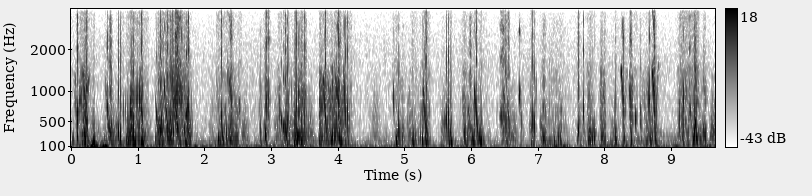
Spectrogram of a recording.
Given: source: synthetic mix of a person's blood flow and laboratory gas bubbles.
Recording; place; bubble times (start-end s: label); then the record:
Doppler ultrasound of blood flow; subclavian vein
0.00-0.36 s: bubbles
0.51-1.18 s: bubbles
1.25-1.83 s: bubbles
2.17-2.56 s: bubbles
2.82-3.00 s: bubbles
3.10-3.55 s: bubbles
3.71-4.22 s: bubbles
4.82-5.04 s: bubbles
5.09-5.40 s: bubbles
5.57-5.76 s: bubbles
5.86-6.24 s: bubbles
6.42-6.61 s: bubbles
6.71-6.79 s: bubbles
6.87-6.99 s: bubbles
7.03-7.39 s: bubbles
7.59-7.89 s: bubbles
7.93-8.04 s: bubbles
8.15-8.84 s: bubbles
9.10-9.54 s: bubbles
From the record:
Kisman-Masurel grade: 342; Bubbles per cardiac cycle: rolling drumbeat, 9 or more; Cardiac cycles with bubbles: 100%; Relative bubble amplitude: moderate (0.250 to 0.450); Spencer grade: 3 (all of the cardiac periods contain showers or single bubble signals, but not dominating or overriding the cardiac motion signals); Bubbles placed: anywhere in the cardiac cycle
